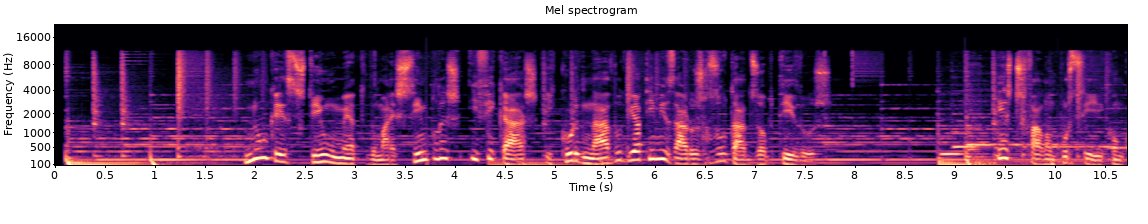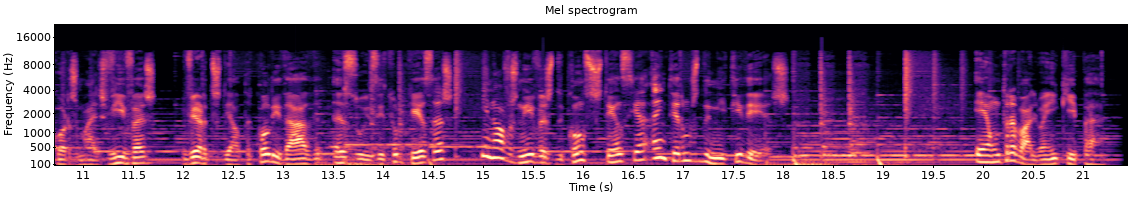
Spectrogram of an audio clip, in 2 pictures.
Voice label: male portuguese comercial; ideasonora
